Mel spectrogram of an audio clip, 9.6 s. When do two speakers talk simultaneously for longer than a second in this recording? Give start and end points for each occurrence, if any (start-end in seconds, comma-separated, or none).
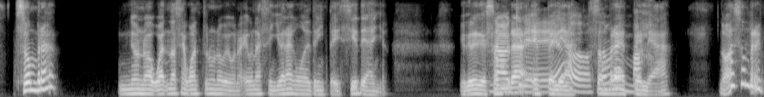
6.1-8.1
